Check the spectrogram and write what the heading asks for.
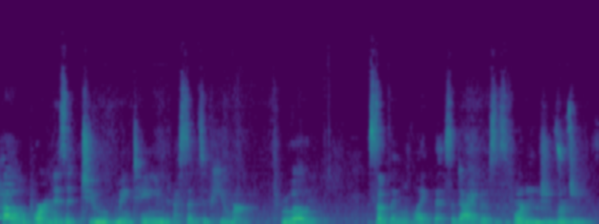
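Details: Adult woman; normal speech.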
